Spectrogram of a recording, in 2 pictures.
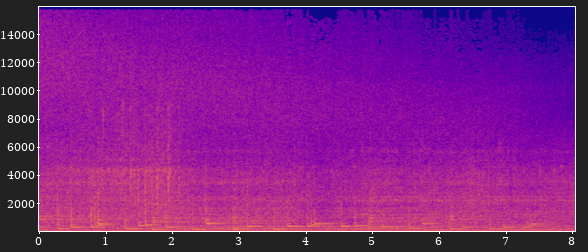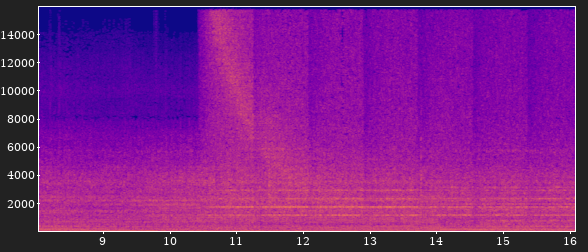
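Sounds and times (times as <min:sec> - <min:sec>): music soundtrack: 0:00.0 - 0:09.0.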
